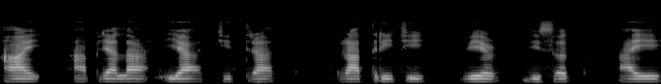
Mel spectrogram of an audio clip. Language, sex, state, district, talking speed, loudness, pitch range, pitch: Marathi, male, Maharashtra, Dhule, 70 wpm, -28 LUFS, 130-135 Hz, 130 Hz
